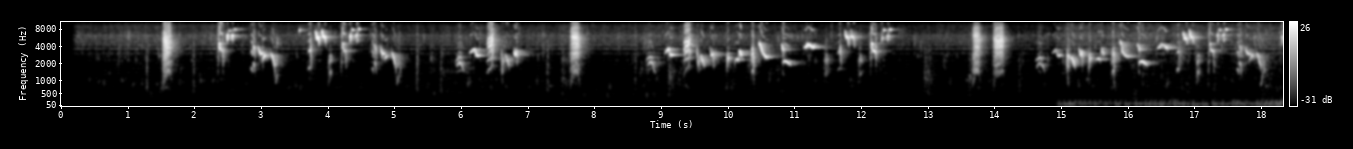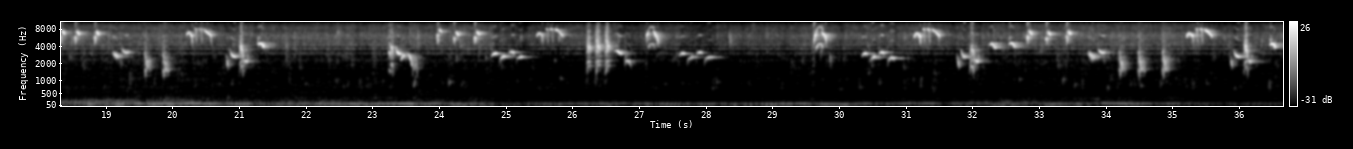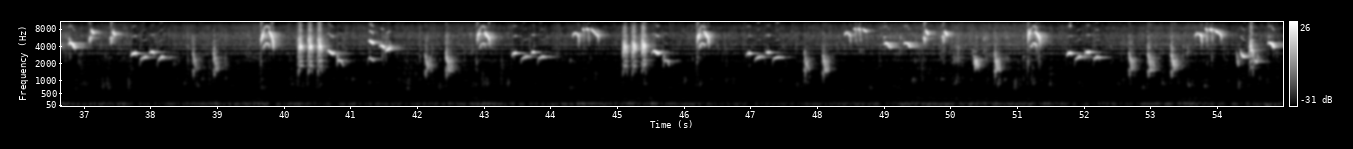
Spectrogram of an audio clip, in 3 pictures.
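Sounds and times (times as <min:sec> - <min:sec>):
bird singing chirps and whistles: 0:13.7 - 0:21.5, 0:23.2 - 0:28.3, 0:29.6 - 0:38.4, 0:42.5 - 0:50.0, 0:51.2 - 0:54.9
steady low hum: 0:14.8 - 0:46.8.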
